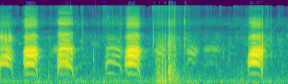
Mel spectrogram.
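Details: Crows competing for food give six loud, grating caws at uneven spacing of under a second. A short burst of rustling noise is heard near the middle.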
